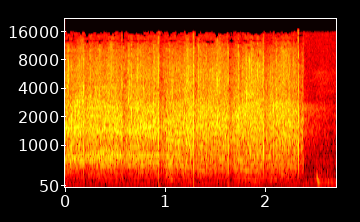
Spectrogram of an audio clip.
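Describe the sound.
Audience at the 57th annual American Council of the Blind convention applauding to welcome a speaker. Loud, steady clapping from many hands stops abruptly just before the end, leaving near-quiet.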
